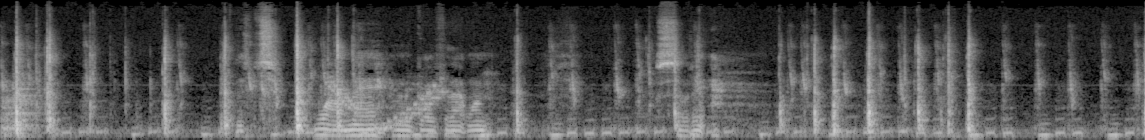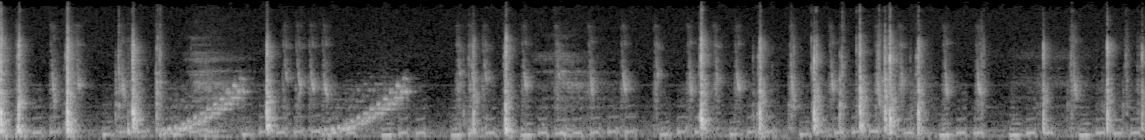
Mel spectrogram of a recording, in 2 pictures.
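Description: An arcade game plays a steady beat of low electronic bleeps.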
